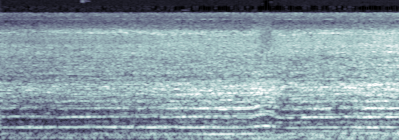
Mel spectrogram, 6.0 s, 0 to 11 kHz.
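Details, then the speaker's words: Hubsan H502E GPS quadcopter after refurbishment with new motors, indoor test: steady high whir rising slightly as motors spin up, no grinding or clicks; the ball bearings sound smooth. "seems pretty good on the new motors you can hear the ball bearing seems pretty smooth"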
